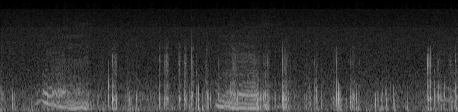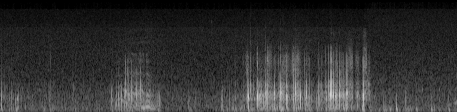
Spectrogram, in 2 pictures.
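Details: Female cat snoring loudly enough to wake her owner: irregular rasping, whistling breaths and soft snores with intermittent louder bursts while asleep; snoring.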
